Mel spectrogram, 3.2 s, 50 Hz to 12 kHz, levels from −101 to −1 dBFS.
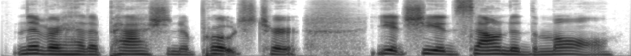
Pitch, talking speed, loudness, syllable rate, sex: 180 Hz, 230 wpm, -17 LUFS, 6.5 syllables/s, female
